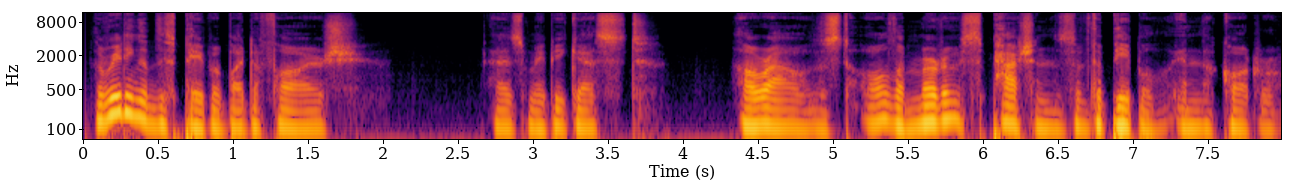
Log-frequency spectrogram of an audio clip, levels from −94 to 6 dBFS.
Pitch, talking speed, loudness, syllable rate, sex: 110 Hz, 175 wpm, -19 LUFS, 5.3 syllables/s, male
